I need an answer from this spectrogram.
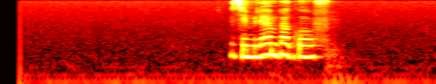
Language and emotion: Russian, neutral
